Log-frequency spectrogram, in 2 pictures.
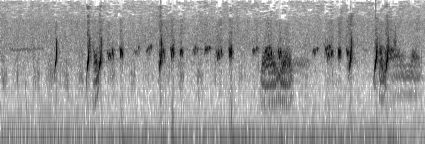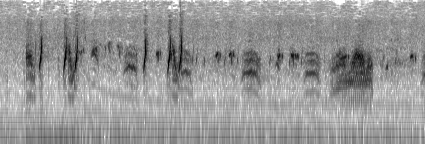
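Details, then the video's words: Quails heard morning and evening, used to lure quails: a busy, overlapping stream of high chips and twittering notes broken by several harsh, grating bursts, suggesting more than one caller. "The best sound of quails in the morning and evening , bater ki awaaz,batair ki awaz,Bedananing ovozi"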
